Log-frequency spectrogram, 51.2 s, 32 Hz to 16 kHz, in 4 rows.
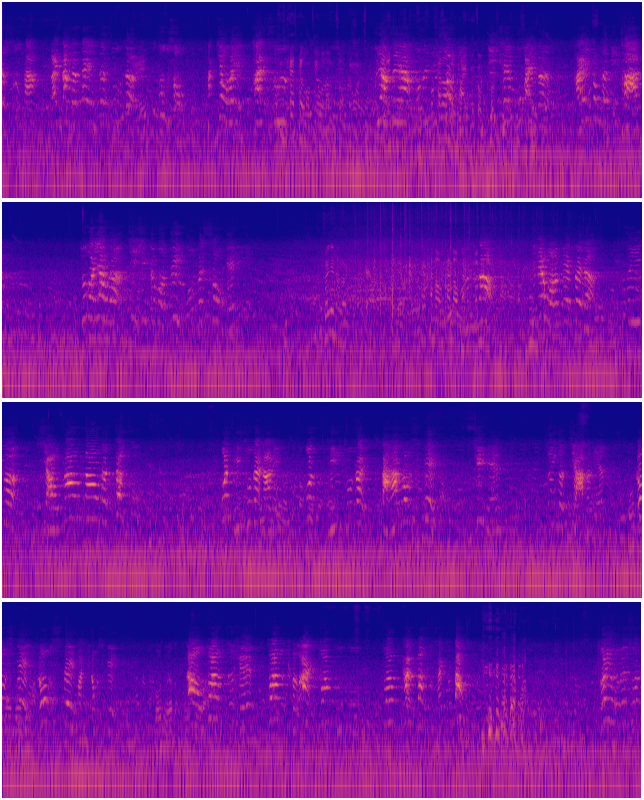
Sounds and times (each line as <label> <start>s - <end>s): Protest 18.5s - 24.9s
